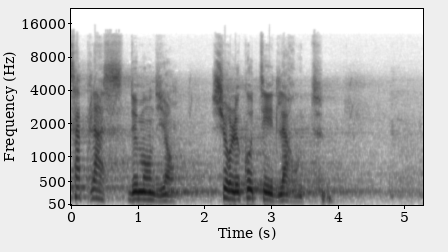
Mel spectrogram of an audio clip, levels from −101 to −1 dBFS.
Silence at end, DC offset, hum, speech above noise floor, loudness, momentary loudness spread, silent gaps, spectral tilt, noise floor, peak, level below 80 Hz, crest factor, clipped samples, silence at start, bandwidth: 0.3 s; under 0.1%; none; 25 dB; -16 LUFS; 19 LU; none; -4.5 dB/octave; -41 dBFS; -2 dBFS; -56 dBFS; 16 dB; under 0.1%; 0 s; 11 kHz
